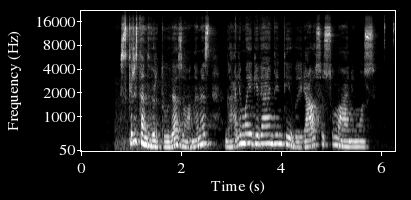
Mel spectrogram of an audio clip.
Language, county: Lithuanian, Vilnius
